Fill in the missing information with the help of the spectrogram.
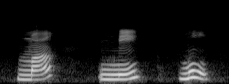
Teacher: اس کے بعد ہے میم۔ میم ہونٹوں سے ادا ہوتا ہے، ٹھیک ہے، یعنی کہ جب دو ہونٹ آپس میں ملتے ہیں نا، میم تو ادا ہوتا ہے۔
